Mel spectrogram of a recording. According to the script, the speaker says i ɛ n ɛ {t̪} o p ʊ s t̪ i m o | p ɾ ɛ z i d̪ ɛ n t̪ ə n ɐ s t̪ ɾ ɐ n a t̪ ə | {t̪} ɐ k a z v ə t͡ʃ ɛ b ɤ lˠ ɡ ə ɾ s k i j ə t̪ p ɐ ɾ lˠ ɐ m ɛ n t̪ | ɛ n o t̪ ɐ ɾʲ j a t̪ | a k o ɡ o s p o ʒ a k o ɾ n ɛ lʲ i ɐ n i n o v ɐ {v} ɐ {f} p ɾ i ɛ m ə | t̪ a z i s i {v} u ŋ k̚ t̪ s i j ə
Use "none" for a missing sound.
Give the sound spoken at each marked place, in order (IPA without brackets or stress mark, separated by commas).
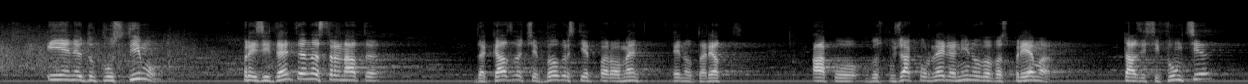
d̪, d̪, v, s, f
